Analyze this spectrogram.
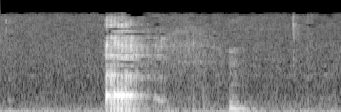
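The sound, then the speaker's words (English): Little human burps: one short, loud burp, then a smaller, fainter one about half a second later, with no talking. “Little burps.”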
